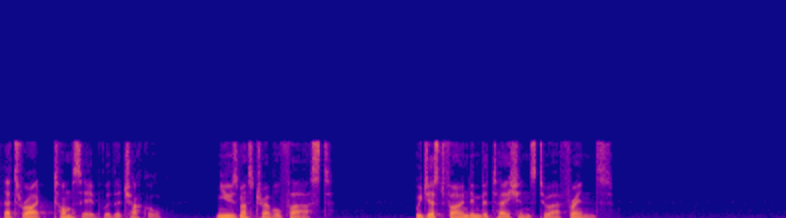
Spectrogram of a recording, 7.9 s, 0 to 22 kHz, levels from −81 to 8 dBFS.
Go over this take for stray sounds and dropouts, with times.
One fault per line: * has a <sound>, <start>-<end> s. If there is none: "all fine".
all fine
